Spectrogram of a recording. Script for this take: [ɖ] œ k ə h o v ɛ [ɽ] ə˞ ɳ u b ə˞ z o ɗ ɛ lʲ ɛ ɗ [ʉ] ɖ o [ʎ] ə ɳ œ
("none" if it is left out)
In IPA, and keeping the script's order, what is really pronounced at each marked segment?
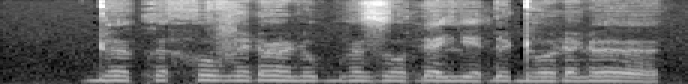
ɖ, ɽ, ɨ, ɽ

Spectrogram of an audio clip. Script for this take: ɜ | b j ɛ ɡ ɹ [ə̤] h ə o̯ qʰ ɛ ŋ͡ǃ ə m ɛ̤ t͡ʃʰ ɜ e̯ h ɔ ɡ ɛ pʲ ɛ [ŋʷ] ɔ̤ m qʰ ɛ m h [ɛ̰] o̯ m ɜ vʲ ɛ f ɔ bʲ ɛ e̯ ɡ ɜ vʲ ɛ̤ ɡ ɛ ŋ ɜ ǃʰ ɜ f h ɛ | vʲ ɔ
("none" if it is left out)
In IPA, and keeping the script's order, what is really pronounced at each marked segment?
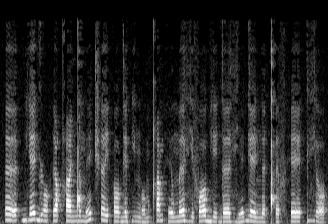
ɔ̤, ŋ, ɛ̤

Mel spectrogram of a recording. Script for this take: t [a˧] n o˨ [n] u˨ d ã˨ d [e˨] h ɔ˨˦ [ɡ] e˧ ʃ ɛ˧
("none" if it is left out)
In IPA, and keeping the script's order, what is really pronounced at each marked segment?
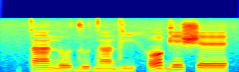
ã˧, d, i˨, ɡ

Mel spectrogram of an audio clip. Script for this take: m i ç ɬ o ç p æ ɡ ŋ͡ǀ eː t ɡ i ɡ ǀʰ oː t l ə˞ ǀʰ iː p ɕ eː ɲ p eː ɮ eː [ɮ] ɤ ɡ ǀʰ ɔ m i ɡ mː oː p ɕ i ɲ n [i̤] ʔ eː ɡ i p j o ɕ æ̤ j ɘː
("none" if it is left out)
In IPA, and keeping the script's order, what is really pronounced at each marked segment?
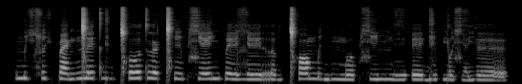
r, e̤

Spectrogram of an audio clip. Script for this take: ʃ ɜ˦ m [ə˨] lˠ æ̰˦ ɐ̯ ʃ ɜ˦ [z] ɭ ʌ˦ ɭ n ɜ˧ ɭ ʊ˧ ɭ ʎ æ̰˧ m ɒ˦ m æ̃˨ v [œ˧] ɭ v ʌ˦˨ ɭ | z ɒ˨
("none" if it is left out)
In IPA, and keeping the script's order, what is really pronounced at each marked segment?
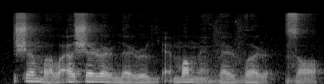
ʌ˨, none, æ˧

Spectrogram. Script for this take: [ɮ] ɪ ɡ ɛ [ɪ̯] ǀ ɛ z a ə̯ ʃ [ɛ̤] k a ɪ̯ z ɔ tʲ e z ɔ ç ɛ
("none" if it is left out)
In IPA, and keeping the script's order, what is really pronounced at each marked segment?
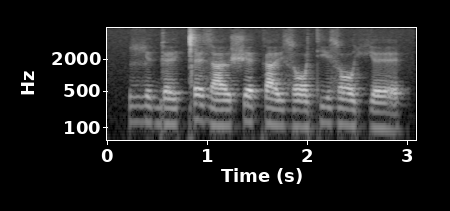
ɮ, ɪ̯, ɛ

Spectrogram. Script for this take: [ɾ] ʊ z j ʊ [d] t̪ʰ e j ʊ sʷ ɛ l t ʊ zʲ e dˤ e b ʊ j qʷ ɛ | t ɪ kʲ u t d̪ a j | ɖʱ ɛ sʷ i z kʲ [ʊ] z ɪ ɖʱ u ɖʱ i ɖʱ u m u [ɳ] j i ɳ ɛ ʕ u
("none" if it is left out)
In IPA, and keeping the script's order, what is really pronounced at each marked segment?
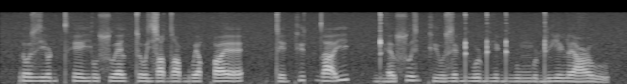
ɾ, ɖ, u, ɖ

